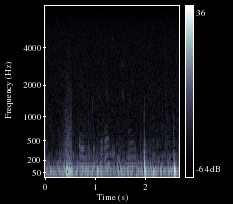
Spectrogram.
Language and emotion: Russian, neutral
